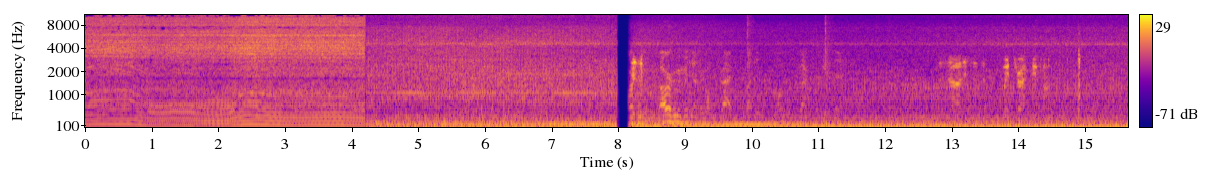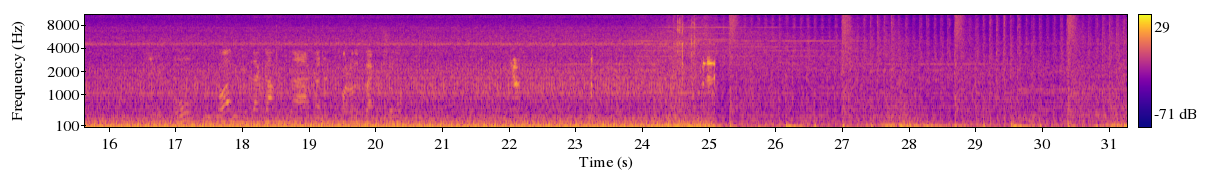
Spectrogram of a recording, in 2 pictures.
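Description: A chainsaw cutting a fallen log, its engine pitch wavering under load, until a cut about four seconds in. Then the steady low rumble of a 4WD driving along a dirt track, which turns uneven near the end.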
